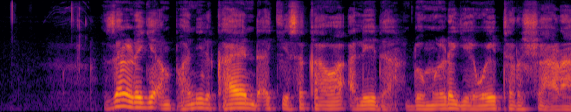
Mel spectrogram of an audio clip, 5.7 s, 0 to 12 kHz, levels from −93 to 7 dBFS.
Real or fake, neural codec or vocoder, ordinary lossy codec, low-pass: real; none; none; none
